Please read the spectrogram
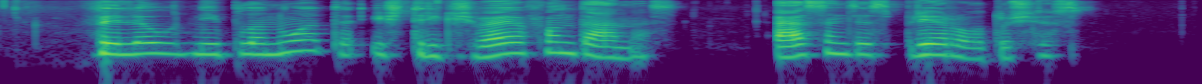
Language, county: Lithuanian, Vilnius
